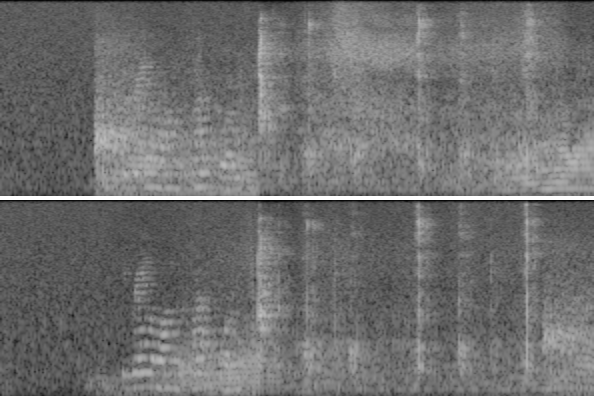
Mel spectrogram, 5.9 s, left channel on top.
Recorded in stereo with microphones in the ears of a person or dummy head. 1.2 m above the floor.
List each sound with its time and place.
1.2 s a woman speaking: 45° right (ahead or behind), 5.5 m; by 2.5 s 40° right (ahead or behind), 5 m
2.6 s scissors: 50° right (ahead or behind), 1.9 m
